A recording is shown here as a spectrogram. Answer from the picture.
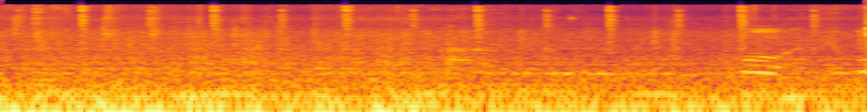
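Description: Steady low rumble of road and engine noise inside a van's cabin while it drives.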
